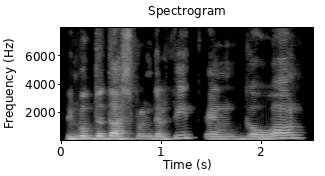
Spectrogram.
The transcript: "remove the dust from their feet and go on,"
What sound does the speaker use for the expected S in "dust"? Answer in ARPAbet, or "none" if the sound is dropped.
S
